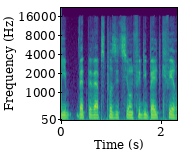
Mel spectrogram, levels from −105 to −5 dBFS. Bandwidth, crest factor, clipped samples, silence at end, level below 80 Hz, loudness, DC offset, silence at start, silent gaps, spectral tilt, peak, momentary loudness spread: 16.5 kHz; 16 dB; under 0.1%; 0 s; -50 dBFS; -26 LUFS; under 0.1%; 0 s; none; -5 dB/octave; -8 dBFS; 3 LU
